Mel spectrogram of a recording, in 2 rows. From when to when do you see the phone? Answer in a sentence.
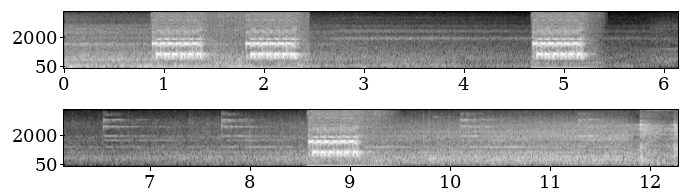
The phone can be heard from 0.8 to 2.5 s, from 4.7 to 5.3 s and from 8.6 to 9.4 s.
